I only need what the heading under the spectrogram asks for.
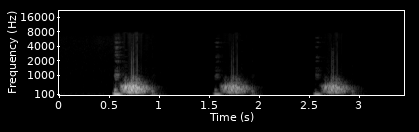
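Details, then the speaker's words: Simulated heart sound teaching example, about 60 a minute: three rushing crescendo-decrescendo (diamond-shaped) systolic ejection murmurs; aortic stenosis ejection murmur. "neste primeiro slide vamos mostrar o sopro que vimos anteriormente de ejeção a ótico com esquematização em diamante"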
